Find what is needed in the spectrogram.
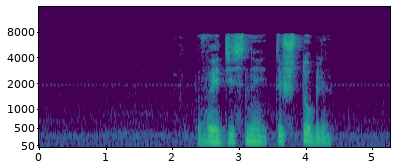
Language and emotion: Russian, angry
